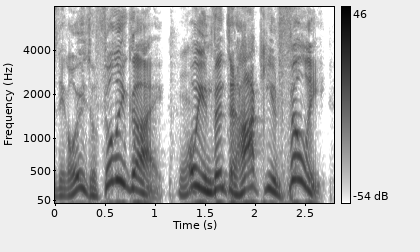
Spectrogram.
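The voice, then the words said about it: Bad put-on Philly-New Jersey accent. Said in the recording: “that terrible accent. That's sort of a Philly, New Jersey accent”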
